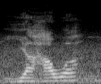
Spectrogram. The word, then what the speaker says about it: Yahweh: All right, Yahweh is how we pronounce it.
